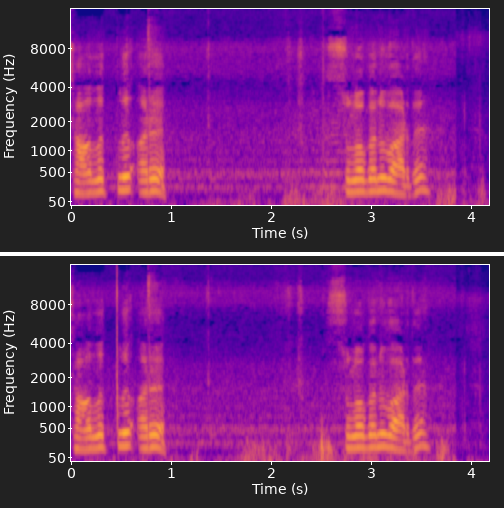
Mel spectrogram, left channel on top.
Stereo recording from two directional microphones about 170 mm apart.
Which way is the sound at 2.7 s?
25° right (ahead or behind).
